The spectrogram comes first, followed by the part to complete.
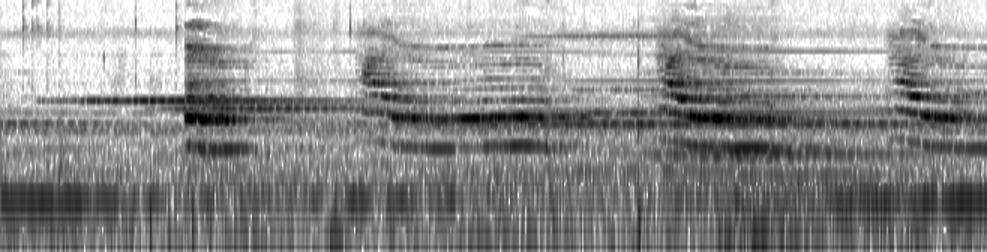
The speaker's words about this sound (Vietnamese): Điều kỳ lạ là những con mèo rừng lại bắt đầu loanh quanh đâu đây, kêu lên những tiếng thê thiết lắm.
